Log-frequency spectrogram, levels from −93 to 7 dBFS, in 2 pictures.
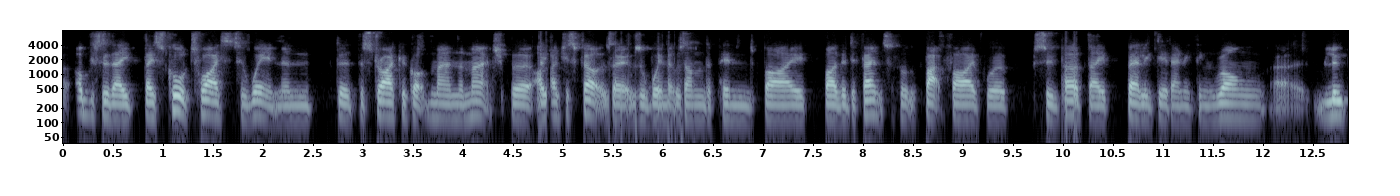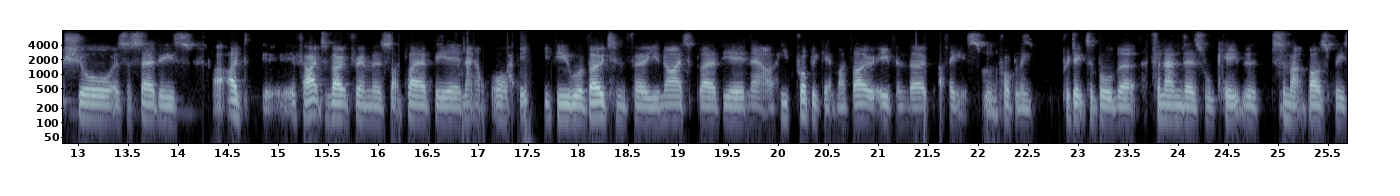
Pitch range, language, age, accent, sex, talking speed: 110-130 Hz, English, 20-39, British, male, 230 wpm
